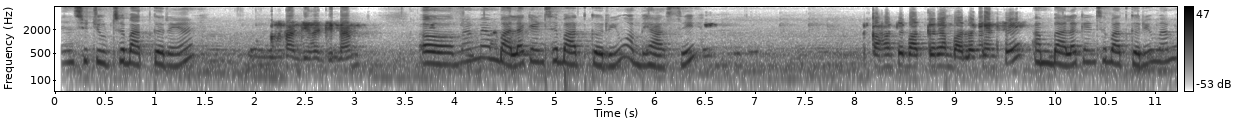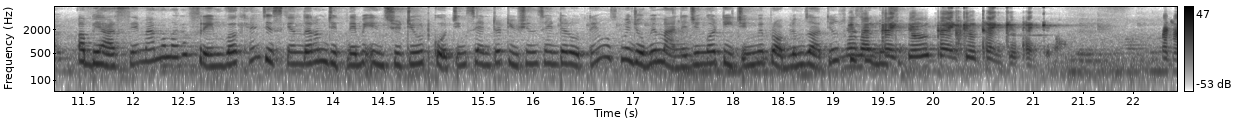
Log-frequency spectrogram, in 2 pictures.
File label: call recording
